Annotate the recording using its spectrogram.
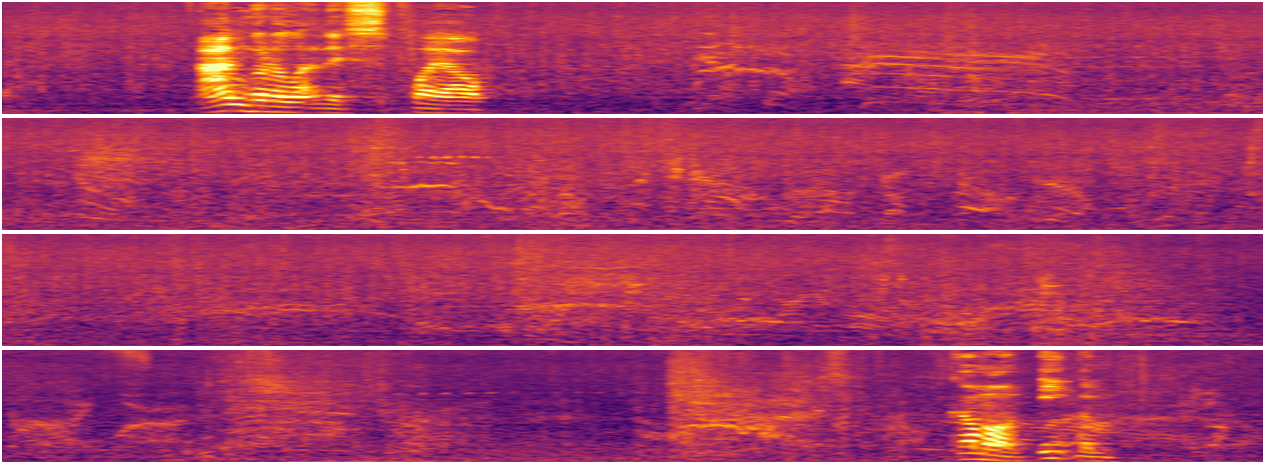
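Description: A young man shouts out loudly into a microphone.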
